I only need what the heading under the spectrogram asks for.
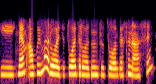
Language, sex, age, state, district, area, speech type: Kashmiri, female, 18-30, Jammu and Kashmir, Kupwara, rural, conversation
